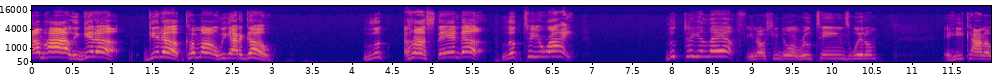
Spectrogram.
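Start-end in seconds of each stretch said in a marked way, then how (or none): 0.1-8.8 loud, much higher, barking orders like a strict therapist; stern, assertive Holly. Retold or imitated. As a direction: drill him like a no-nonsense physio. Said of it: "stern, assertive".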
